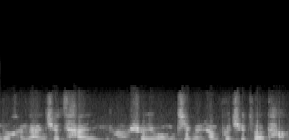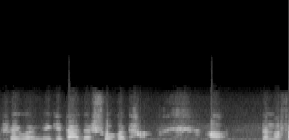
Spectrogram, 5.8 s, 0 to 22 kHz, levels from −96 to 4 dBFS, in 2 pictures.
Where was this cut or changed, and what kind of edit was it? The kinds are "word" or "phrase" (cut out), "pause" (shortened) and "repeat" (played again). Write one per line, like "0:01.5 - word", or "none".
none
